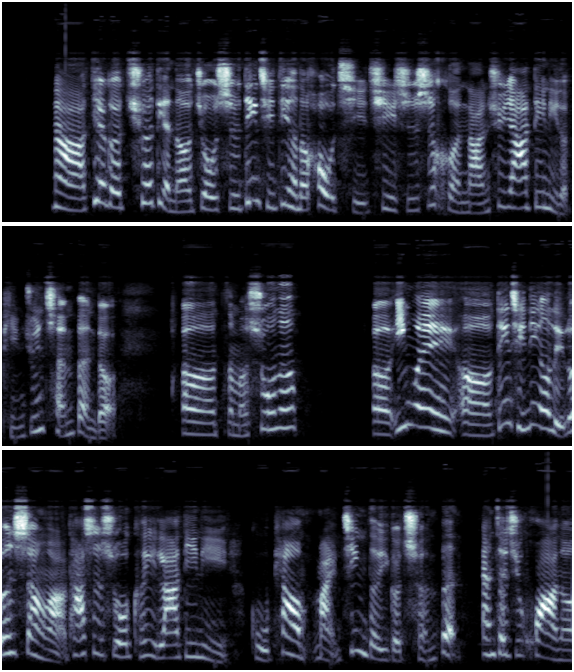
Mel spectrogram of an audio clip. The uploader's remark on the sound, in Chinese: 本集有些許雜音，已亟力避免，如有察覺請多多包涵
